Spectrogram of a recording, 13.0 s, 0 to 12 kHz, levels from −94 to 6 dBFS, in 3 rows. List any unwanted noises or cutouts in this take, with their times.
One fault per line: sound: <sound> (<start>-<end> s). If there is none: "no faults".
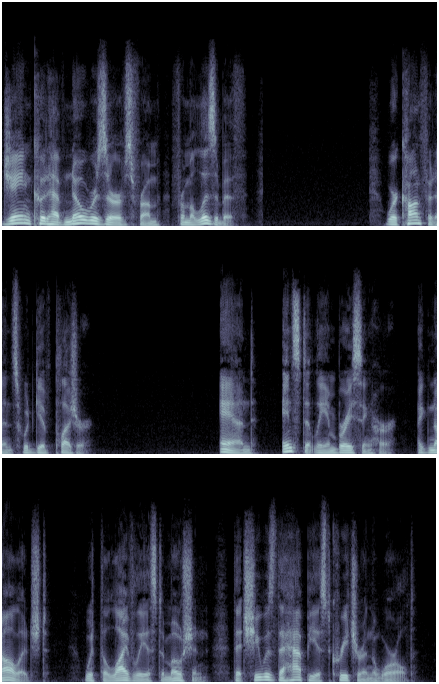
no faults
